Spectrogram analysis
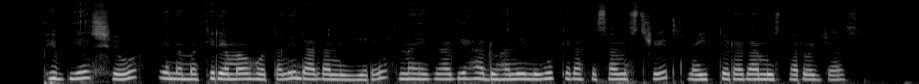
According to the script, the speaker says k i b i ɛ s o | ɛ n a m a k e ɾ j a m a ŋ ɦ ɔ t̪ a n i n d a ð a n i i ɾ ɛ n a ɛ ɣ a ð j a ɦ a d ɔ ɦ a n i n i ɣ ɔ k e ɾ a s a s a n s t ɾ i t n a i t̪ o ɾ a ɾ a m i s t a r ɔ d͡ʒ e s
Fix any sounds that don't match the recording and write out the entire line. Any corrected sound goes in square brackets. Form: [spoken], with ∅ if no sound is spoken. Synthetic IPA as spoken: [p] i b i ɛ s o | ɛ n a m a k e ɾ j a m a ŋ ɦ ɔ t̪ a n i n d a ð a n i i ɾ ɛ n a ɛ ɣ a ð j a ɦ a d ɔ ɦ a n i n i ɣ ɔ k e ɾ a s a s a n s t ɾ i t n a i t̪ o ɾ a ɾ a m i s t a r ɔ d͡ʒ [a] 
